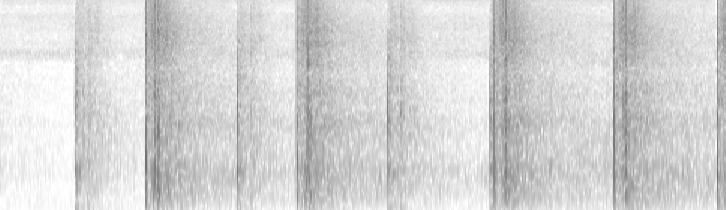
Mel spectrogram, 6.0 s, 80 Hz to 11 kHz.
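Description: A 19-shot consumer firework cake firing shot after shot: about eight sharp reports, roughly one every three-quarters of a second, each ringing out briefly before the next.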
